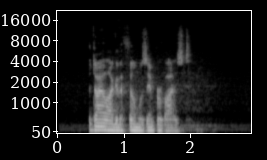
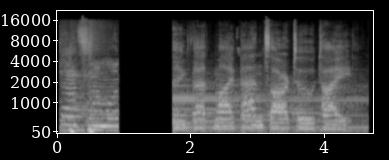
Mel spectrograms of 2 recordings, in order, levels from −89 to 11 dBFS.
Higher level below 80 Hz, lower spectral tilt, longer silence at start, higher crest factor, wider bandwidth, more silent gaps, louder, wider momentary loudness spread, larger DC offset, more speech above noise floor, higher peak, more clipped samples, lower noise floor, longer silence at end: second, -54 dBFS vs -34 dBFS; first, -7 dB/octave vs -4.5 dB/octave; first, 0.45 s vs 0 s; about the same, 20 dB vs 16 dB; second, 10 kHz vs 16.5 kHz; second, none vs 0.93-1.71 s; about the same, -22 LUFS vs -21 LUFS; first, 15 LU vs 9 LU; neither; second, 47 dB vs over 69 dB; about the same, -4 dBFS vs -6 dBFS; neither; second, -68 dBFS vs under -90 dBFS; first, 0.95 s vs 0.1 s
